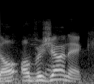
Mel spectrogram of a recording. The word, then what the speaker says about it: obwarzanek: It's obwarzanek.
